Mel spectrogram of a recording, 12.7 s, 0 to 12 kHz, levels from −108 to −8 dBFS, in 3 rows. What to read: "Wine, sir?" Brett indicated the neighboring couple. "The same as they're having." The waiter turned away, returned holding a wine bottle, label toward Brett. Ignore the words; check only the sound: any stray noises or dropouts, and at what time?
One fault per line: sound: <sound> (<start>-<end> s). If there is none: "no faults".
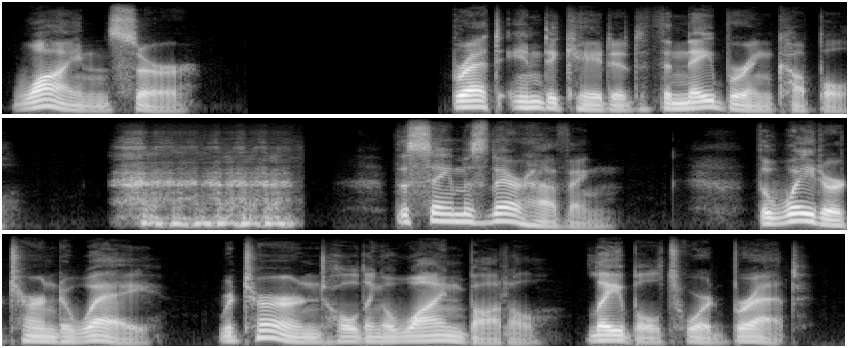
sound: laugh (4.8-5.7 s)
